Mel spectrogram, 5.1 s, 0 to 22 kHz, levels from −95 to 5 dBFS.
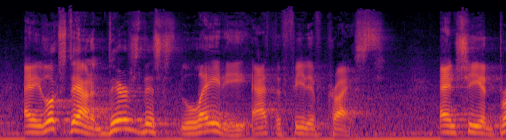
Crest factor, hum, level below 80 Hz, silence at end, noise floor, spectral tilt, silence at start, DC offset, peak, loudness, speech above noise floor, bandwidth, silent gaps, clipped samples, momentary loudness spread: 20 dB; none; -62 dBFS; 0 s; -47 dBFS; -4 dB/octave; 0 s; 0.6%; -6 dBFS; -26 LUFS; 21 dB; 17.5 kHz; none; under 0.1%; 10 LU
